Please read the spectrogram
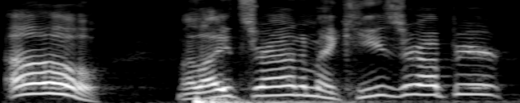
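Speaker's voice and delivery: high, surprised dupe voice; a naive shopper falling for the trick; gullible shopper. Pretend. Mock duped shopper.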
